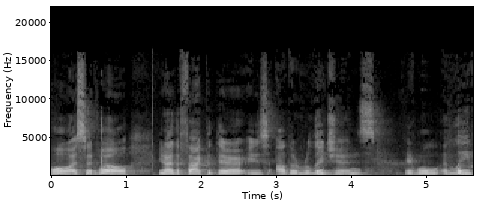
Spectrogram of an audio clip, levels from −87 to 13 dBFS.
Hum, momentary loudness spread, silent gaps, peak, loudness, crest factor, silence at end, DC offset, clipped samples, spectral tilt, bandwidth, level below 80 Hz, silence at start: none; 12 LU; none; -2 dBFS; -19 LUFS; 16 dB; 0 s; under 0.1%; under 0.1%; -5 dB/octave; 16.5 kHz; -58 dBFS; 0 s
